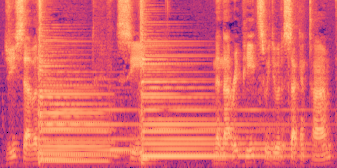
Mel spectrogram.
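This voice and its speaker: A man teaching a song on guitar, explaining step by step in a patient, relaxed way and counting beats aloud. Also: low voice, unhurried. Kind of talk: guitar tutorial. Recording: loud guitar under the voice. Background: acoustic guitar playing.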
